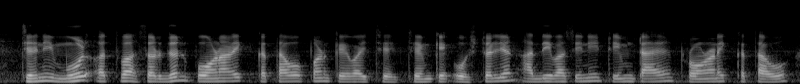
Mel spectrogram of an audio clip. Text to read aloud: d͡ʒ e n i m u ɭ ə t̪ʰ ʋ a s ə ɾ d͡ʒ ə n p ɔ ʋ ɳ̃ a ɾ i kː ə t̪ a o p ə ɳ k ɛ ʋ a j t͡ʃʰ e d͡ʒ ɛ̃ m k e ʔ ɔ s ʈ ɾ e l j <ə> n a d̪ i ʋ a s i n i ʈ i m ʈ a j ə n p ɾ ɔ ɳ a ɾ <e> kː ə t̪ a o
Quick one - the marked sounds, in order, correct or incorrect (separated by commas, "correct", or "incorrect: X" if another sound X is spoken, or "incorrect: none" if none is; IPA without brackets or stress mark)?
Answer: correct, incorrect: i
